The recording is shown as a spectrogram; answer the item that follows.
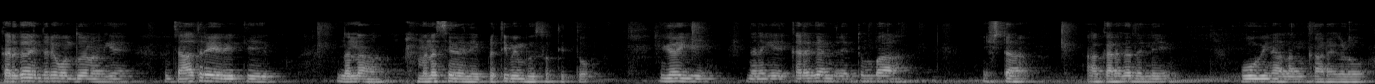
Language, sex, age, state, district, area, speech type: Kannada, male, 30-45, Karnataka, Kolar, rural, spontaneous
